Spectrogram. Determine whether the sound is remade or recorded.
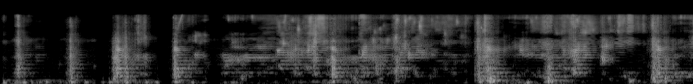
remade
